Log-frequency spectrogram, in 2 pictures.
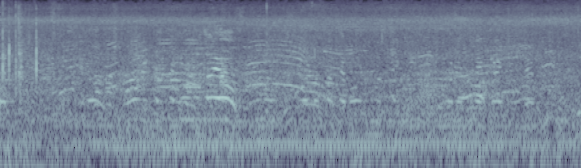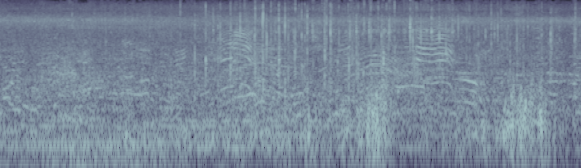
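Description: Several adults chat quietly outdoors.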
